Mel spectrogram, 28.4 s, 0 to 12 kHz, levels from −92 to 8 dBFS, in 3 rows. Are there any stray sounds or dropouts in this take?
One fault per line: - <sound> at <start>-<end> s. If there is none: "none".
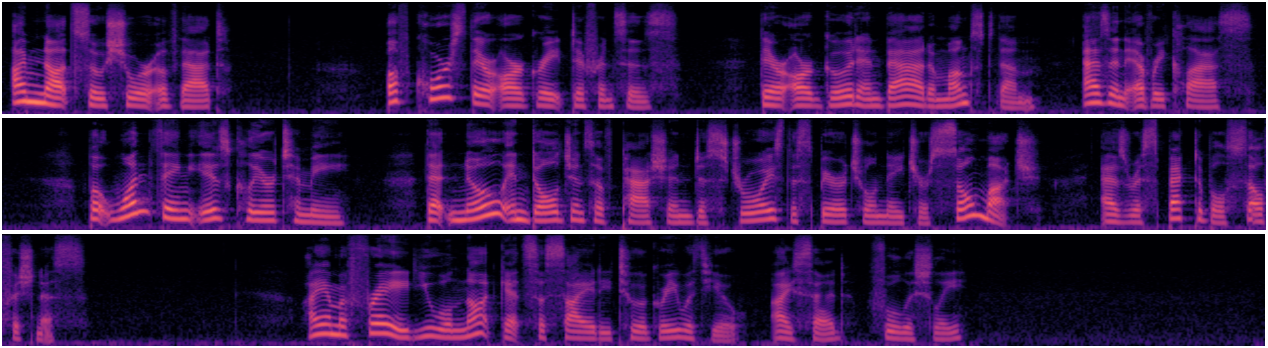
none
